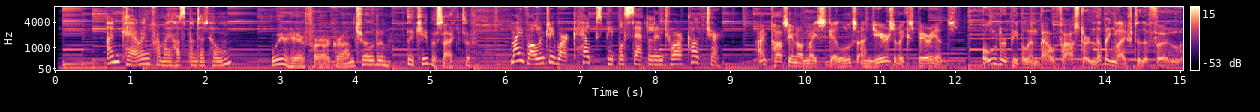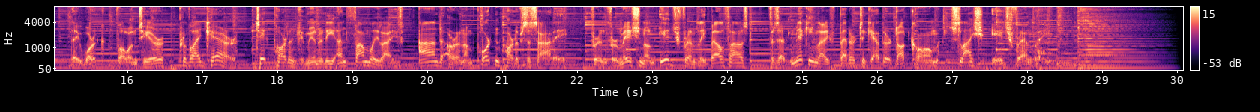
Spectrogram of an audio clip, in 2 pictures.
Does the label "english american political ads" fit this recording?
No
